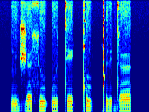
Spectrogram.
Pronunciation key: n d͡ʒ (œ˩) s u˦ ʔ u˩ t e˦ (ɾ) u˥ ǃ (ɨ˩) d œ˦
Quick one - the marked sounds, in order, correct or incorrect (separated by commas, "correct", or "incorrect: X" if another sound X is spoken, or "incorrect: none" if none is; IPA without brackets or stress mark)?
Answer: correct, incorrect: ǃ, correct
